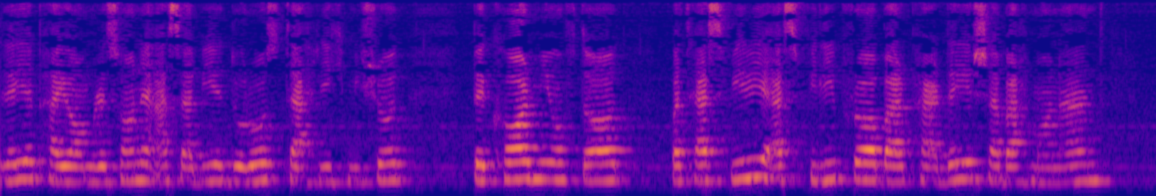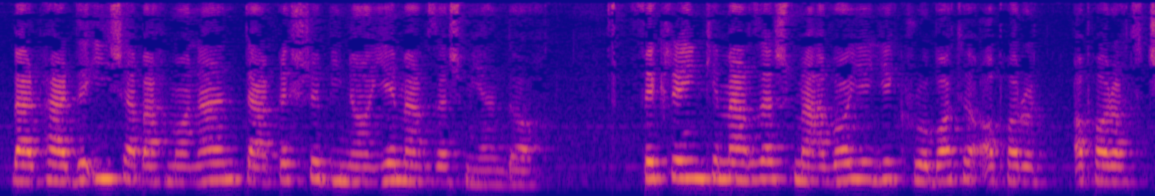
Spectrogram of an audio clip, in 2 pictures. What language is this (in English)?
Persian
